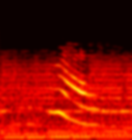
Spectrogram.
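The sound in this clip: A cat gives a single drawn-out meow with a clear, tonal cry that slides downward in pitch at the end. It is heard alone over a faint low background hum.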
